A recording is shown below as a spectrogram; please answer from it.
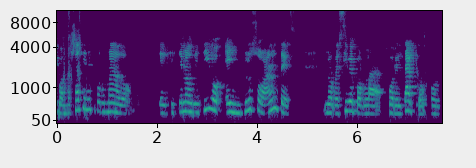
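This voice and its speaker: Woman teaching a class, slightly high voice, lots of ehs and restarts. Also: poor audio. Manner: explanatory, with frequent fillers and restarts. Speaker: lecturer in music therapy. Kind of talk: university lecture.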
